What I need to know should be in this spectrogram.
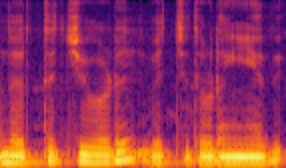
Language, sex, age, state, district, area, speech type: Malayalam, male, 18-30, Kerala, Wayanad, rural, spontaneous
